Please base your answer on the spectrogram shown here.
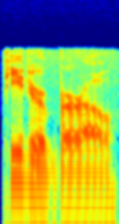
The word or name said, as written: Huntingdon and Peterborough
